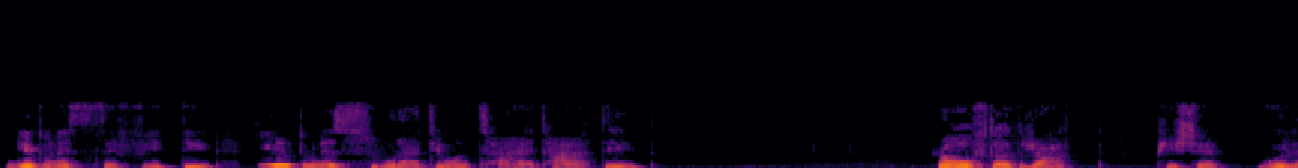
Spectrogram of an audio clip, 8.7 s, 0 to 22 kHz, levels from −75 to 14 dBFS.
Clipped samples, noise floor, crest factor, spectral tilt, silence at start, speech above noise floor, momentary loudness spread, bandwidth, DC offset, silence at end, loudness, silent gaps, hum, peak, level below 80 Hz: under 0.1%; -67 dBFS; 18 dB; -6 dB/octave; 0.05 s; 41 dB; 18 LU; 8.4 kHz; under 0.1%; 0 s; -25 LUFS; none; none; -8 dBFS; -68 dBFS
